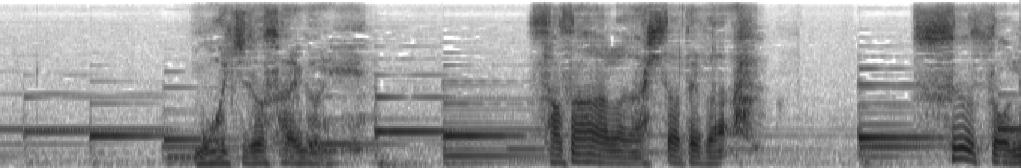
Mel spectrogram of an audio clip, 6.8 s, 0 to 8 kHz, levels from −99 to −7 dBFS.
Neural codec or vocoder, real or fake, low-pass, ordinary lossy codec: none; real; 7.2 kHz; none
